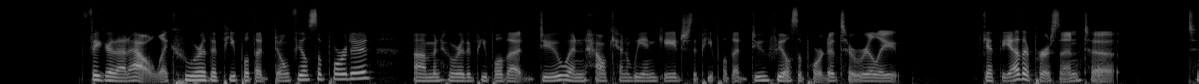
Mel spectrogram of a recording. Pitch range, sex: 160-195 Hz, female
